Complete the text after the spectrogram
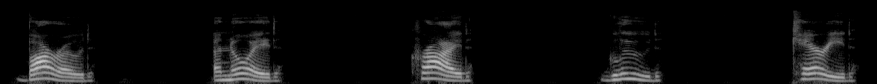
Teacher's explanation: e d is pronounced like d after verbs ending in a vowel sound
